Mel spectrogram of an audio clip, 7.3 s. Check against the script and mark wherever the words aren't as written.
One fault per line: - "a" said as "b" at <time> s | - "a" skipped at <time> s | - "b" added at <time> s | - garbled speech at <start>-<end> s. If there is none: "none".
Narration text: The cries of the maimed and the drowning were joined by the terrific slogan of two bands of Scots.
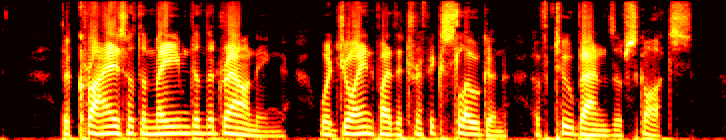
none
